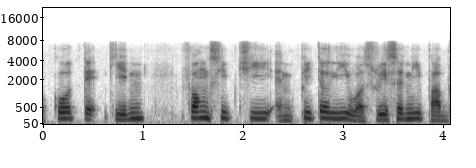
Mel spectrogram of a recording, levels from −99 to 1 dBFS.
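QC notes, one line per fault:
Throughout: AMR wideband (HD Voice) codec damage, plainly audible. Speech sounds rough and raspy, consistent with a low 8.85 kbit/s rate starving the vocal tract model.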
